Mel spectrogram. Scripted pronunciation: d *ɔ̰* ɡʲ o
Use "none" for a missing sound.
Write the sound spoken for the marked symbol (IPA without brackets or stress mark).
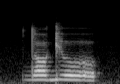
ɔ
